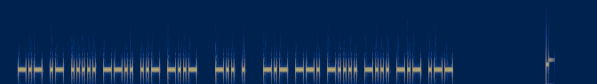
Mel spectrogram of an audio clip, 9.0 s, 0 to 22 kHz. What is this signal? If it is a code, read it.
Morse code, heard as a keyed tone, about 32 wpm, 700 Hz. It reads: KA5ZUX DE KG6BKW
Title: USA Callsign DE Callsign 30wpm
